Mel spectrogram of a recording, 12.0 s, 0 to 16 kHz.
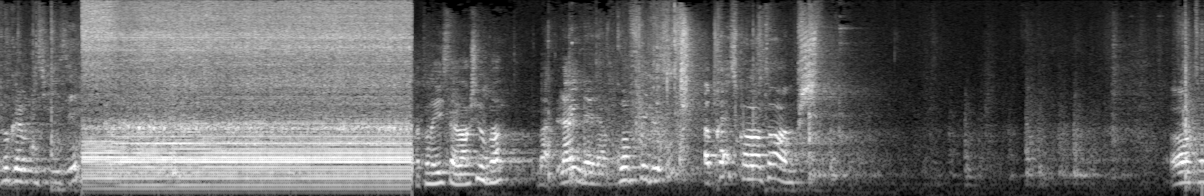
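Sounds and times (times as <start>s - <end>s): electric air compressor humming: 0.8s - 4.2s.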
